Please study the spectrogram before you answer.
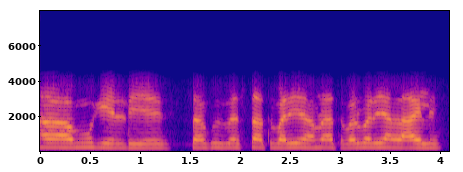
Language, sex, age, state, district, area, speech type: Maithili, female, 45-60, Bihar, Saharsa, rural, conversation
